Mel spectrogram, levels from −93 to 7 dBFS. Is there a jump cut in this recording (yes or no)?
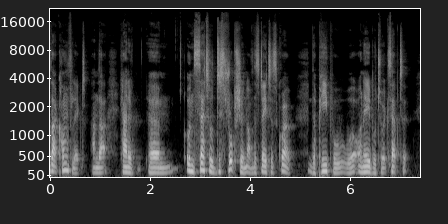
yes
